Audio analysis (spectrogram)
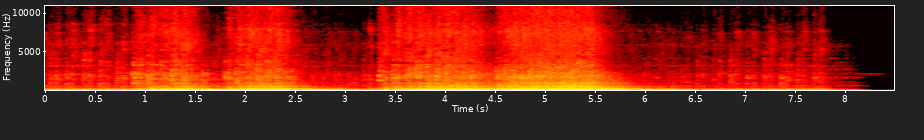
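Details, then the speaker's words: Toyota Cressida with swapped 1UZ V8, started after new spark plugs (all plugs equally fuel-fouled); lumps unevenly and swells without climbing in revs, running on one bank, later traced to a faulty distributor cap and rotor. "well it doesn't seem to want to rev seems like it's kind of just stuck um honestly it feels like it's running on one side like it's not running on all cylinders definitely feels like it's got a serious misfire or just not firing in general"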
